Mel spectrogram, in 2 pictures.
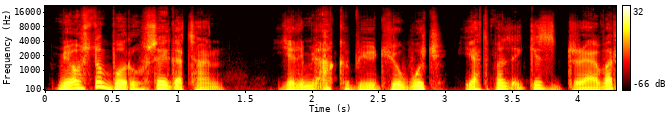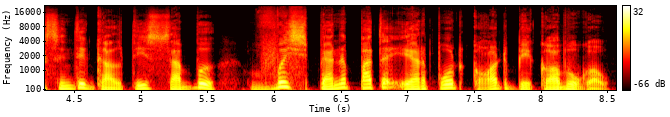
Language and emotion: Kashmiri, surprised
